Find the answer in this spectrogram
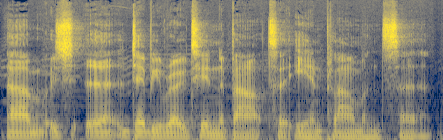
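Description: Low-voiced male podcast host, chatty. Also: normal speed, gravelly. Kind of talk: casual chat, reading out listener emails.

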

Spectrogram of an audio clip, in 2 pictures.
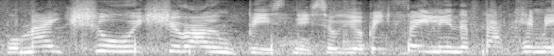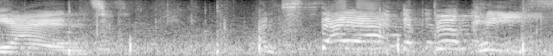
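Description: An actress playing a bossy, brash older Cockney eel-seller, chatty and scolding, in audio drama. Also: female voice, sits high, animated, moderate pace. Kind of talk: character audio drama acting. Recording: clear background traffic noise.

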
